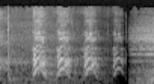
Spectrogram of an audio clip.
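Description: A dog barking four times in quick succession, short sharp barks over about a second.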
